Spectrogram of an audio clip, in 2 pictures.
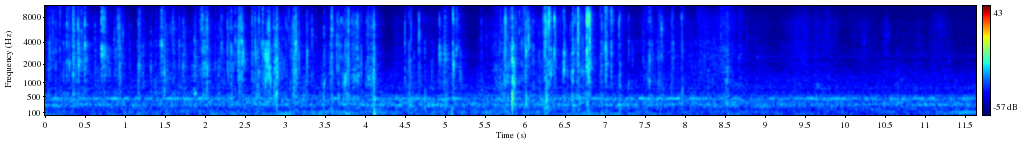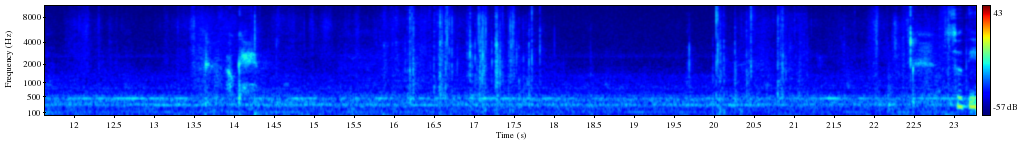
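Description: Fabric rustles and crinkles close by.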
